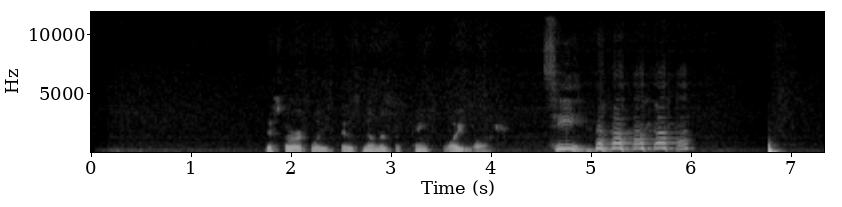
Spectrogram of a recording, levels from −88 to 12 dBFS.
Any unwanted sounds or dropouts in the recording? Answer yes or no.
yes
